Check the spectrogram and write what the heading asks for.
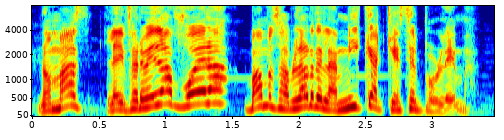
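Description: A man's voice: very high voice, big pitch swings, quick pace, vocal fry, pushed and bright, no room sound. Insistent, argumentative radio co-host man. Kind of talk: radio talk show debate.

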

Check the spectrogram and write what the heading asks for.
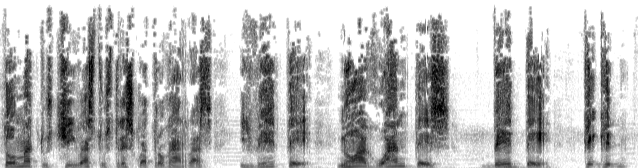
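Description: A man co-hosting a call-in radio show, teasing and exclamatory in lively banter. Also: fairly high pitch, slow, breathy edge, faint music behind.

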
